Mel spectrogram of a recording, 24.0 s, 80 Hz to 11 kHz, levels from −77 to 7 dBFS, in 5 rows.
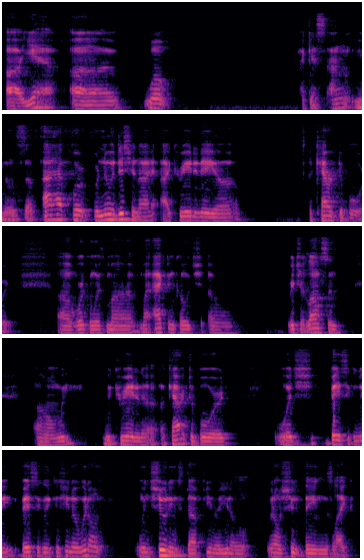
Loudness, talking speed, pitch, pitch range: -30 LUFS, 160 wpm, 125 Hz, 115-145 Hz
